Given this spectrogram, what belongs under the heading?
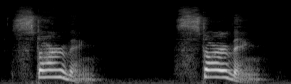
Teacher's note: We have a stress here on the first syllable.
